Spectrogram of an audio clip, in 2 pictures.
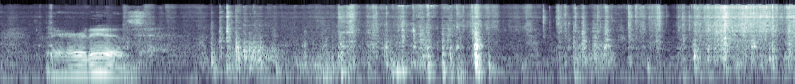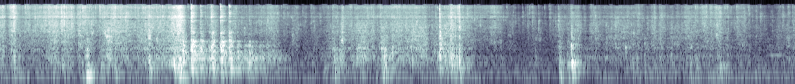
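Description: Cardboard flaps rustle and thump as a box is handled.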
